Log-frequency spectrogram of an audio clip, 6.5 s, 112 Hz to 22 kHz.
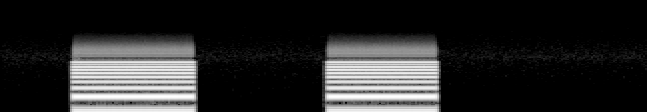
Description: Ship horn signal, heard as a ship's horn, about 120 Hz. 2 short. At sea: I am altering course to port.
